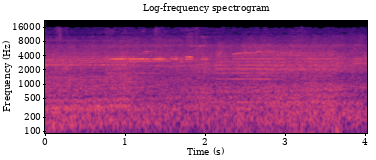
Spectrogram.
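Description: Steady, even rumble of a distant passing vehicle, with faint high whining tones over it.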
